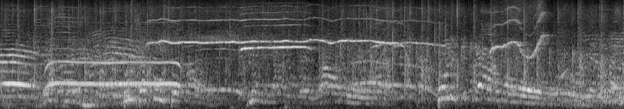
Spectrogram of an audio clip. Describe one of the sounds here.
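A live band plays lively music.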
